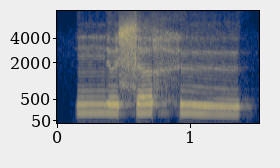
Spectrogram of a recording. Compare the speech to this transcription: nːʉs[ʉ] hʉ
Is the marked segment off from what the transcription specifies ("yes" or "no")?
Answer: yes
